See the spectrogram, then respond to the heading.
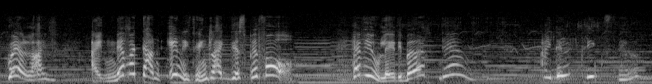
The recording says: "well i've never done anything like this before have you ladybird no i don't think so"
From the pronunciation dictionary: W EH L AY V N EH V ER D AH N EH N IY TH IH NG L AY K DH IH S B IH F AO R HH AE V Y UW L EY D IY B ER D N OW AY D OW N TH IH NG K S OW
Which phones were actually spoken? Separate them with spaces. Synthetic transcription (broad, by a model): W EH L AY V N EH V ER D AH N EH N IY TH IH NG L AY K DH IH S B IH F AO R HH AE V Y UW L EY D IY B ER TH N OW AY D OW N TH IH NG K S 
